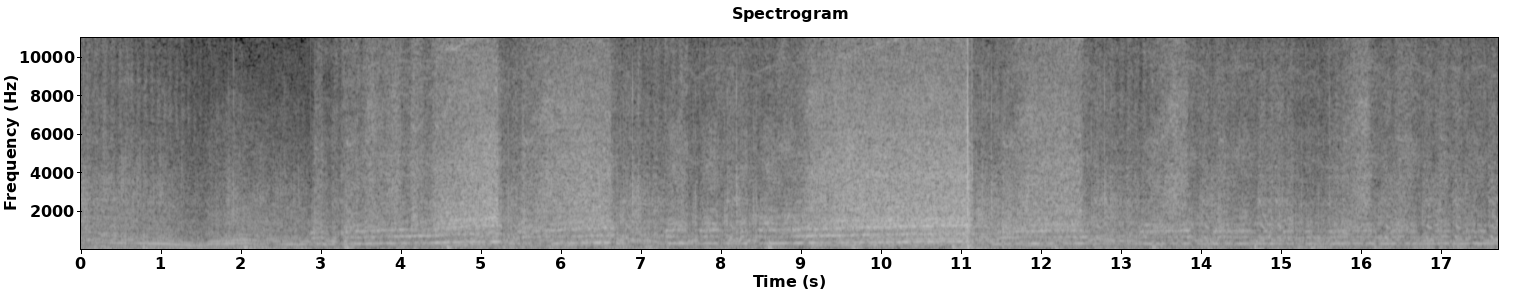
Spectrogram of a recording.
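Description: A car engine revs hard, rising in pitch through each gear and dropping at each shift.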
